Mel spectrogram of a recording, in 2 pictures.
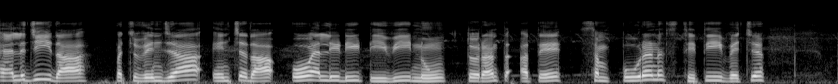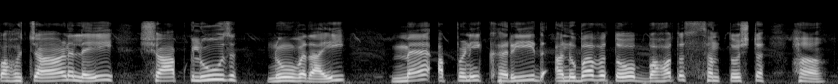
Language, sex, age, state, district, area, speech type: Punjabi, male, 18-30, Punjab, Hoshiarpur, urban, read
